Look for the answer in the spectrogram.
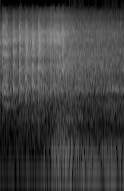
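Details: Mazda Miata newly turbocharged, first start after tuning: starter whirs briefly, then the engine catches and settles into a steady, even idle with no stumbling.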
